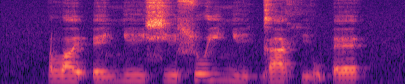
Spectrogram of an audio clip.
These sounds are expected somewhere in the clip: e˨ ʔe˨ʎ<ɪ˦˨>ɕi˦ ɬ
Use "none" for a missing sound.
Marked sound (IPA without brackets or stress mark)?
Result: i˦˨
